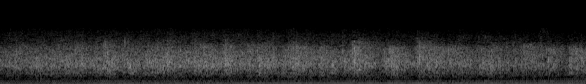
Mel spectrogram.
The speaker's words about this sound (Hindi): अपने लिए जोरदार तालियां।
